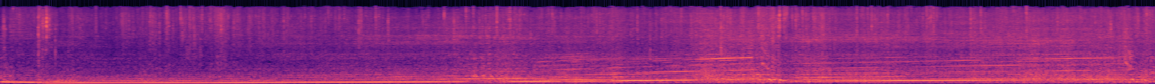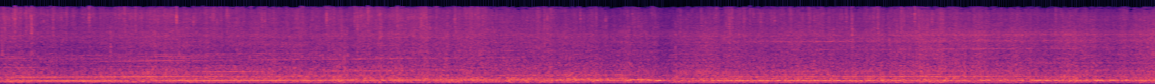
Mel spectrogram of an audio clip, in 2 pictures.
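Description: Car engine accelerating hard through the gears, heard from inside the cabin. Its pitch climbs and drops back at each upshift, about four times in the first fourteen seconds, then it runs on at a steady pitch at speed.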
